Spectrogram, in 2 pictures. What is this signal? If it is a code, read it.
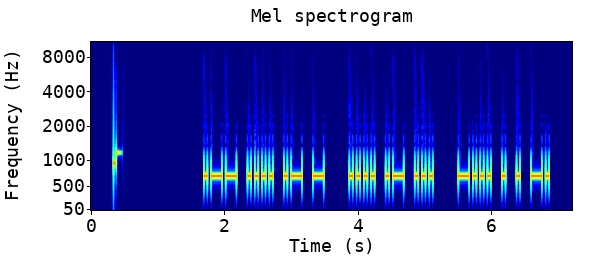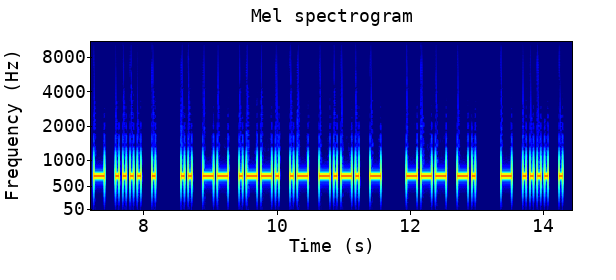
Morse code, heard as a keyed tone, about 22 wpm, 700 Hz. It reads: WHAT HAS BEEN THE IMPACT ON THE
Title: Sentences from Top 1000 Words - Review Part 6 - 22wpm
